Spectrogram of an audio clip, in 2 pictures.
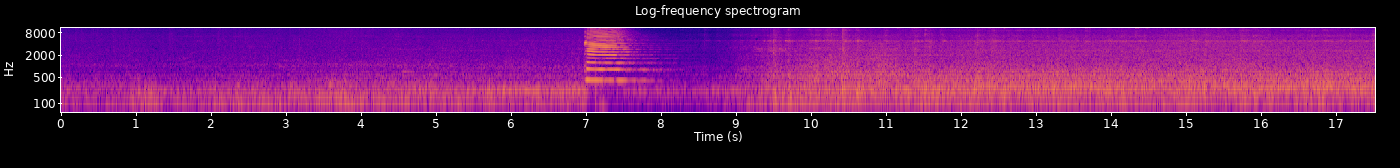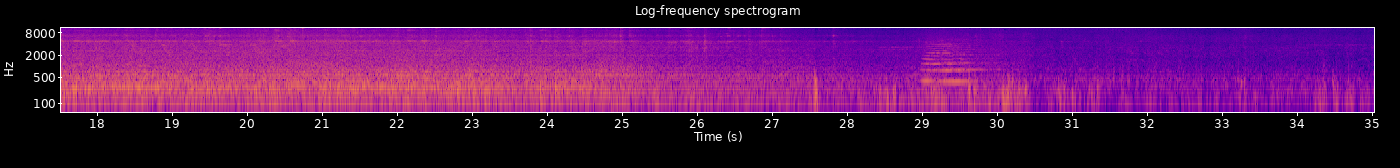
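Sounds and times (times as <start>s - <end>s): train wheels rolling on rail: 0.0s - 35.0s
train horn blast: 7.0s - 8.4s, 28.5s - 30.2s.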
